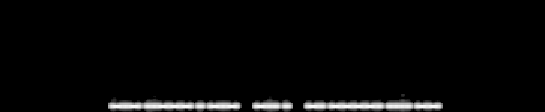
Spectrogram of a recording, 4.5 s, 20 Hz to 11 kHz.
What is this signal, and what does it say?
Morse code, heard as a keyed tone, about 52 wpm, 700 Hz. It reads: K2EK DE N9HM
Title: USA Callsign DE Callsign - 4 Characters - 50wpm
